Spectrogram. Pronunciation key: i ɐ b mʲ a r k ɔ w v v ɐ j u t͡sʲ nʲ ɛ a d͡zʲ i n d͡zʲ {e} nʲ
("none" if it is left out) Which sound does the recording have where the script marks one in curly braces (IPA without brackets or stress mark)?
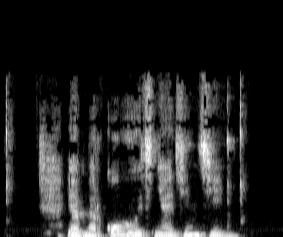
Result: e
